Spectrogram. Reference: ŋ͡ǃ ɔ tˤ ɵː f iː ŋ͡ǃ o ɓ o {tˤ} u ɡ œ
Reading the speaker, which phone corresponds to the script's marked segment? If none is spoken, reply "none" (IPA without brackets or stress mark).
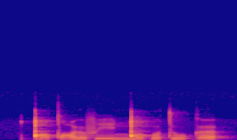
t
